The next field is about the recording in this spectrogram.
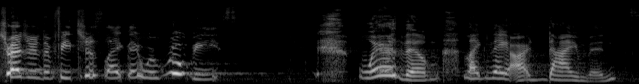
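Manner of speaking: tearful voice.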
